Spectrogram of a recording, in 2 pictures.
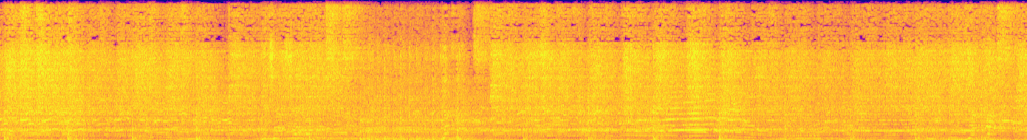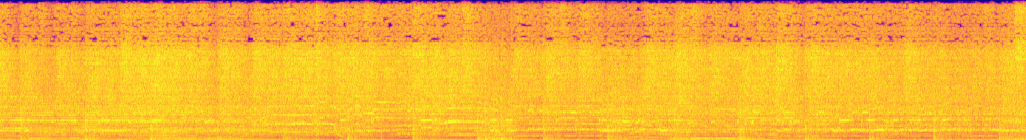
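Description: Live rock band performing: electric guitar, a drum kit and a male lead singer on a microphone through the PA, over a steady beat.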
